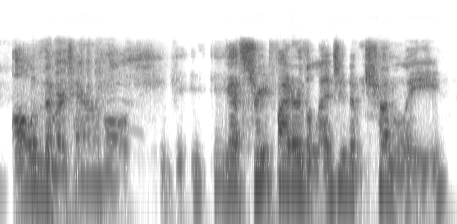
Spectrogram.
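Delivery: ordinary talk, nothing marked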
